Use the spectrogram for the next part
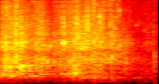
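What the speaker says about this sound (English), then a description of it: "now we can go in with the rest of our water in ice water form to cool this down" Ice water pouring steadily into a pot of ham brine, a continuous splashing, gurgling rush that stays close and fairly loud for the whole stretch, with no voices.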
